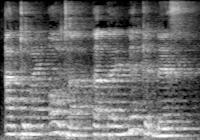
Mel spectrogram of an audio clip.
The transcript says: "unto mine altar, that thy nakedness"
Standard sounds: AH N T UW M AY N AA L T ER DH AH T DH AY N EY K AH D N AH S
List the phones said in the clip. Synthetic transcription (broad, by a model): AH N T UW M AY AA L T ER DH AH T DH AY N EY K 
